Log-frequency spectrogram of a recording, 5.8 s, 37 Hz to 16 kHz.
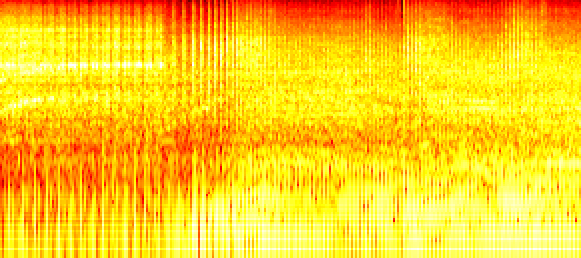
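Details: Champion 3500 W remote-start generator in a 1990 Fleetwood Bounder RV: cranks with fast chugging pulses, catches and runs at steady even hum with generator-powered 12 V cooling fans whirring; normal.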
